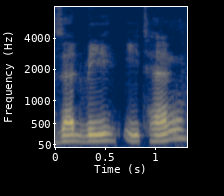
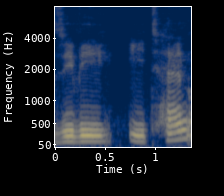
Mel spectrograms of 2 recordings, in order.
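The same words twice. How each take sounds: First: The letter Z is pronounced 'zed'. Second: The letter Z is pronounced 'zee'.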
